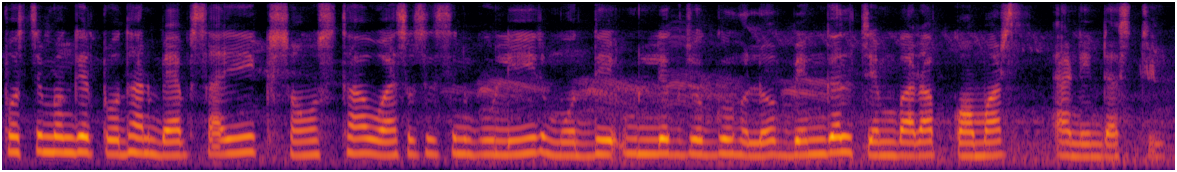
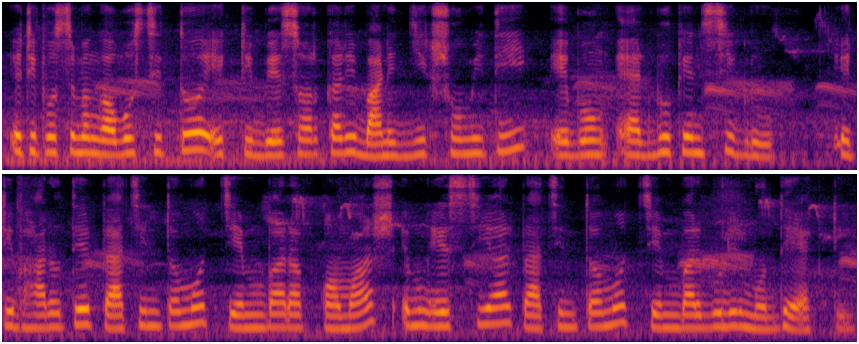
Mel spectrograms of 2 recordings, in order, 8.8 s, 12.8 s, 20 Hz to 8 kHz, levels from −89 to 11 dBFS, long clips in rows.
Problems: background sounds at intervals, background conversations at intervals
